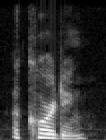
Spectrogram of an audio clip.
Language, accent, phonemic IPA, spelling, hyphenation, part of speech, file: English, US, /əˈkɔɹ.dɪŋ/, according, ac‧cord‧ing, verb / adjective / adverb, En-us-according.ogg
- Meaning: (verb) present participle and gerund of accord; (adjective) Agreeing; in agreement or harmony; harmonious; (adverb) Accordingly; correspondingly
